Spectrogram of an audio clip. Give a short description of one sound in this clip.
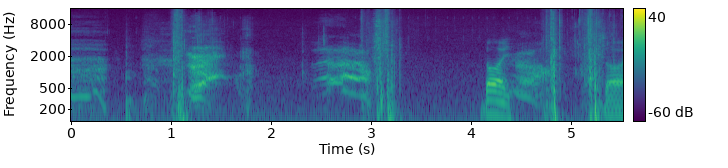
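A blade stabs wetly into flesh, again and again.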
